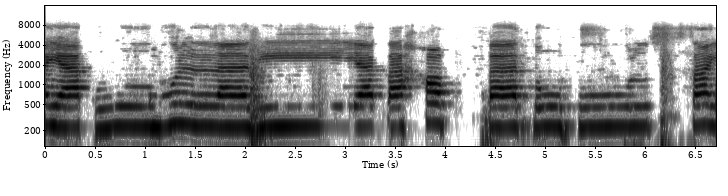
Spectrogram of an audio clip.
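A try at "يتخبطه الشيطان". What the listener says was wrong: Oh-nya pendek. Yatakhabbatuhush pendek. Kama yakumul ladzi yatakhabbatuhush syaitanu minal mas.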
